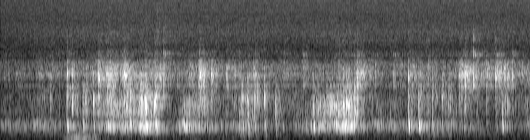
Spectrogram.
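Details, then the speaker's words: Pleural friction rub: coarse, creaking, grating bursts heard in both inspiration and expiration, from inflamed pleura with fibrin deposits or adhesions. "next is pleural friction wrap hurts through inspiration and expiration and is differentiated by intensity location and duration"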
